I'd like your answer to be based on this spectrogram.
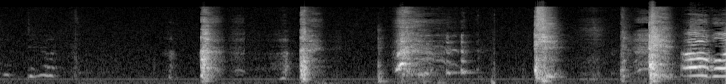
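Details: Girls deliberately inducing sneezes: four sharp, explosive sneezes with brief voiced sounds between them, over a low steady background hum.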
